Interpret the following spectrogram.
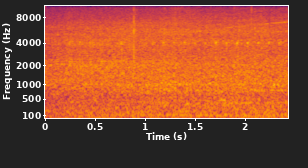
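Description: Road traffic: motor vehicles passing on the highway, a steady engine rumble with tyre hiss that grows slightly louder.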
